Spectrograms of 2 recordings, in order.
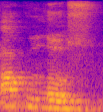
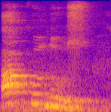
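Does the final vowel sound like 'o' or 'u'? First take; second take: o; u. First: The final vowel sounds like 'o'. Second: The final vowel sounds like 'u'. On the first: The speaker calls it wrong. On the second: The speaker calls it right.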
